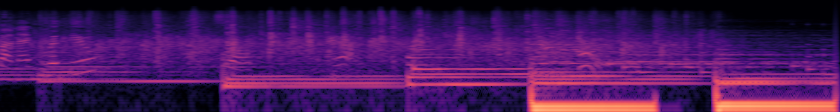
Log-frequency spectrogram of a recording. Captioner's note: applause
